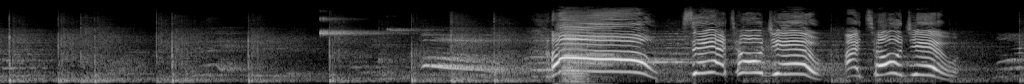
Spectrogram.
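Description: A basketball bouncing on a hardwood gym floor, then, about five and a half seconds in, a long high-pitched shriek followed by several shorter excited squeals, a cheer for a made shot.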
